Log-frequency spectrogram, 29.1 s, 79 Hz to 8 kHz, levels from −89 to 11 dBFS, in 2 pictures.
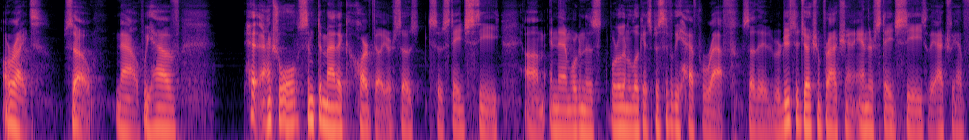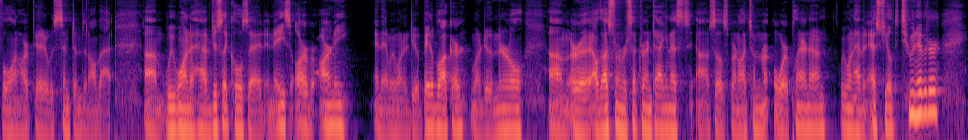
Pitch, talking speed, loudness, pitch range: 115 Hz, 200 wpm, -24 LUFS, 110-120 Hz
